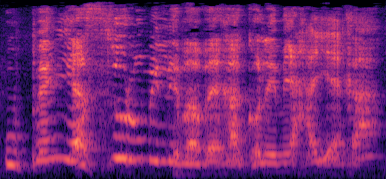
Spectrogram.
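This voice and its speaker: Preacher, male, high gravelly voice, impassioned, distant lo-fi recording. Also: huge pitch swings, moderate pace. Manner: impassioned, swings from whispers to shouted Hebrew verses. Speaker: rabbi. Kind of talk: sermon.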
